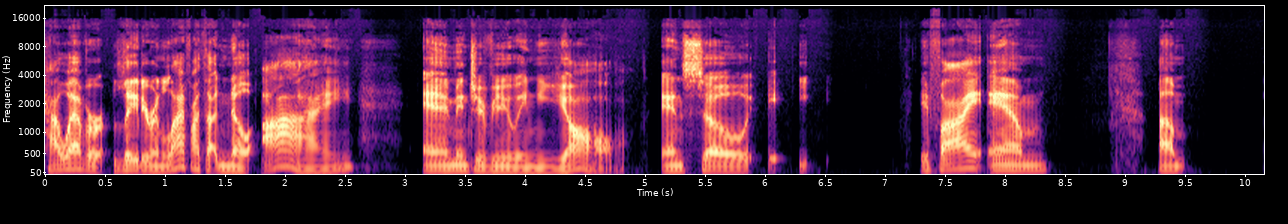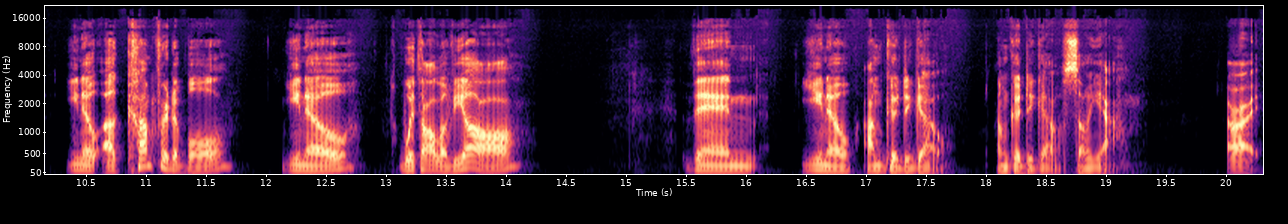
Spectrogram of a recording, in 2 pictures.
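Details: Adult man who stutters, hosting a real podcast; this stretch has repetitions. Finding: stuttering.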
